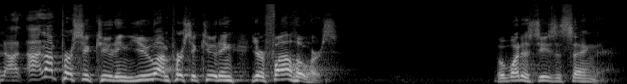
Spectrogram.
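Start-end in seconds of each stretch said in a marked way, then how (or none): 0.0-3.4 much higher, laughing mock objection; mock protest. Preacher imagining Paul arguing back, in a high laughing mock protest. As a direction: play the baffled objector for a laugh. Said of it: "Paul could have said".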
